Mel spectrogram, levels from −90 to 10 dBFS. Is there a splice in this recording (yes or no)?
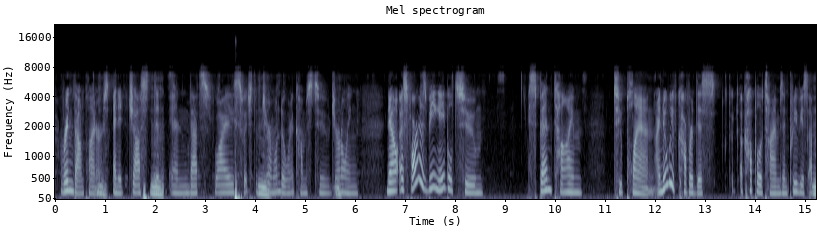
yes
